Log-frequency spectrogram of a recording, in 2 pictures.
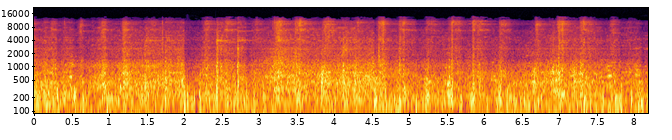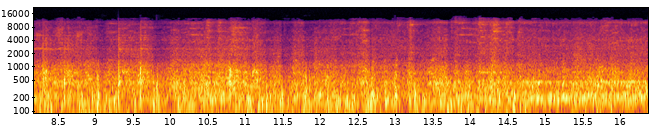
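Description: Vintage train running along the track: a steady rumble with frequent irregular clicks and knocks from the wheels on the rails.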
